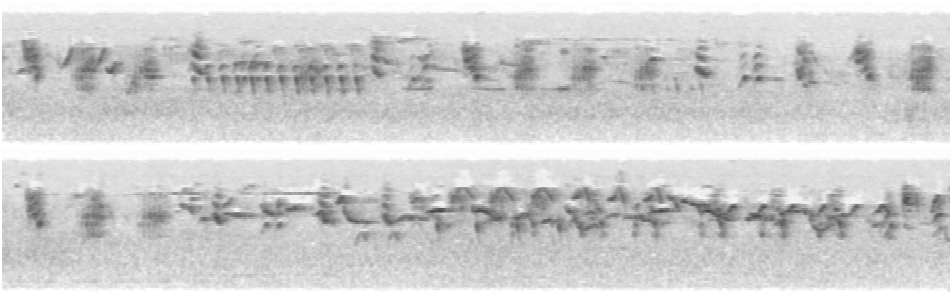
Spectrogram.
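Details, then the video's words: A Eurasian reed warbler (Acrocephalus scirpaceus) in the Eifel sings a long, steady, chattering stream of grating and churring notes, each phrase repeated two or three times at a quick, even pace. "Teichrohrsänger (Acrocephalus scirpaceus), Eurasian reed warbler"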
